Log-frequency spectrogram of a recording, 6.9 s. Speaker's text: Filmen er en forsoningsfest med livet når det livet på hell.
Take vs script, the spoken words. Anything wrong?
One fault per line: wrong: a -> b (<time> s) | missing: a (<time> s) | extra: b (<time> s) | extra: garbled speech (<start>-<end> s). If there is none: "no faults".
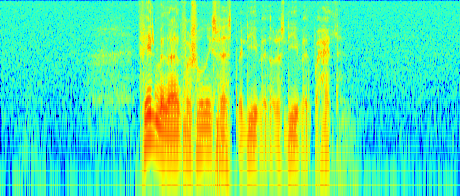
no faults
